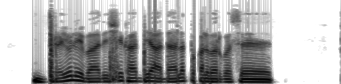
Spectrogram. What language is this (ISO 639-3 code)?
bft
